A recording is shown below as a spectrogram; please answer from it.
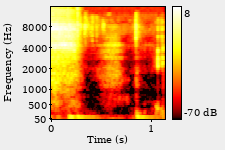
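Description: Keys clack on a computer keyboard in a quiet room: a quick burst of clicks at the start, a pause, then another short cluster of taps.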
